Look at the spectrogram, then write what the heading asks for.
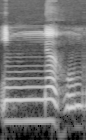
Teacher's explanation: حمزہ کی زیر کو نون مشدد کے ساتھ ملاتے ہوئے غنہ کرنا ہے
